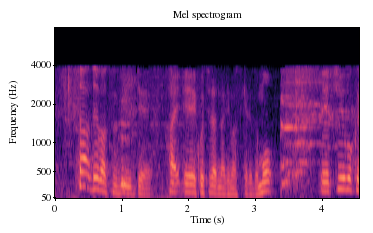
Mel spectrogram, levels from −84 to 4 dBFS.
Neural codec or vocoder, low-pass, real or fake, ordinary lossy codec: codec, 16 kHz in and 24 kHz out, 1 kbps, XY-Tokenizer; 7.2 kHz; fake; AAC, 16 kbps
